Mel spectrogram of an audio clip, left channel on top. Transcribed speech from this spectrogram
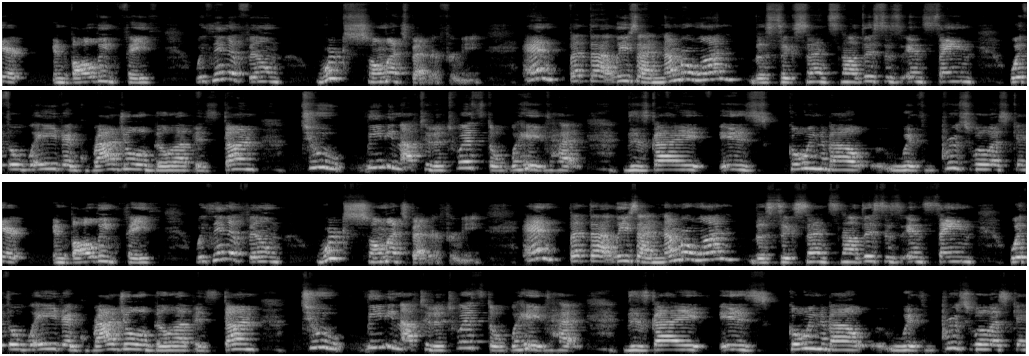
involving faith within a film works so much better for me. But that leaves at number 1, The Sixth Sense. Now this is insane with the way the gradual build-up is done to leading up to the twist, the way that this guy is going about with Bruce Willis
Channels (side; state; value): both; normal; correlation 0.56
